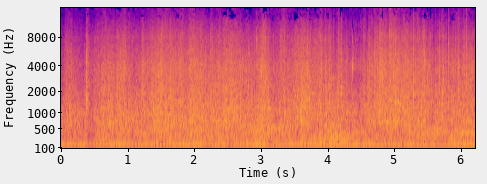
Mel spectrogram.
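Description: Plastic sheeting and a silver body bag crinkling and rustling continuously as they are handled and pulled over a body, with a steady low hum underneath.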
